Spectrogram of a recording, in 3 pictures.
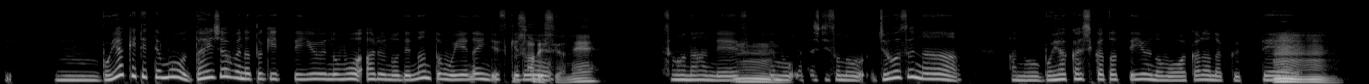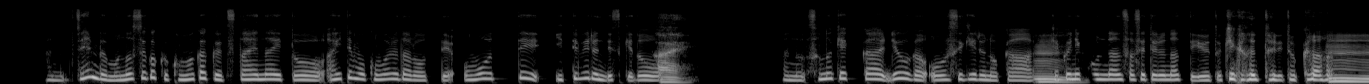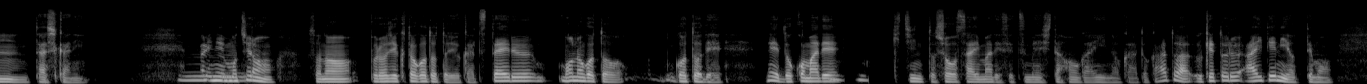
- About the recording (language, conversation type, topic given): Japanese, advice, 短時間で会議や発表の要点を明確に伝えるには、どうすればよいですか？
- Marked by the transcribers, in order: chuckle; laughing while speaking: "あったりとか"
